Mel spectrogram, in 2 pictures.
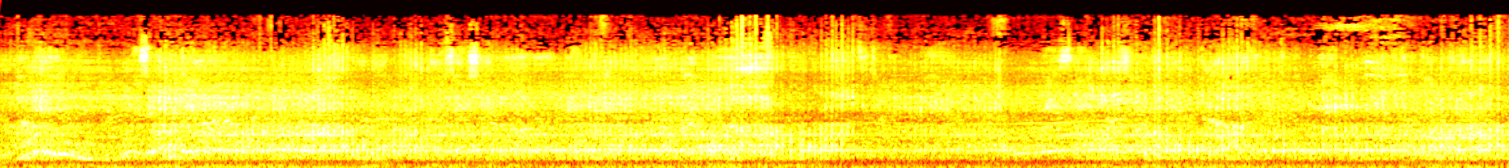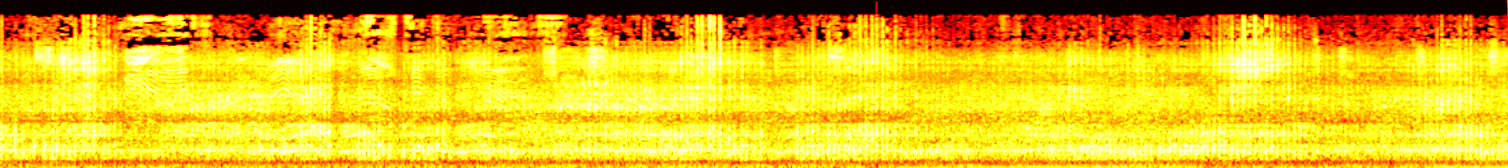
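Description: A car's engine held at high revs through a burnout. After a few quick revs at the start it holds a steady high note, which sags briefly about ten seconds in and climbs back.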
